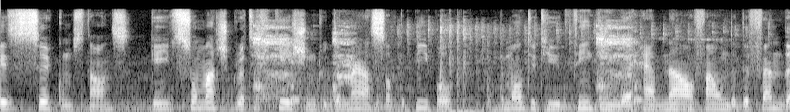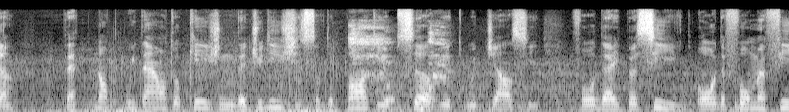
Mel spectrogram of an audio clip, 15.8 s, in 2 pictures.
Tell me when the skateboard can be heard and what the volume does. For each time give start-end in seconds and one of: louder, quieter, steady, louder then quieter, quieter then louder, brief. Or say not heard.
not heard.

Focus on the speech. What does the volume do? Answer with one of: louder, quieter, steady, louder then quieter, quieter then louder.
steady.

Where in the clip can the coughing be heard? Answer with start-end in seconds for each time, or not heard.
2.5-3.6, 6.0-6.4, 11.3-12.4.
